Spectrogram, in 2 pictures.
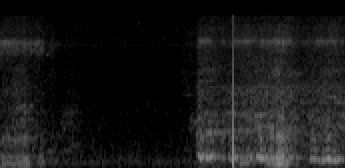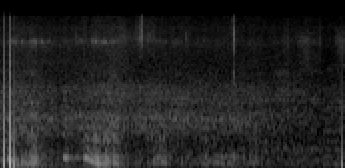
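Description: An English Bulldog snores in deep, rattling, low rumbles after a brief quiet start.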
